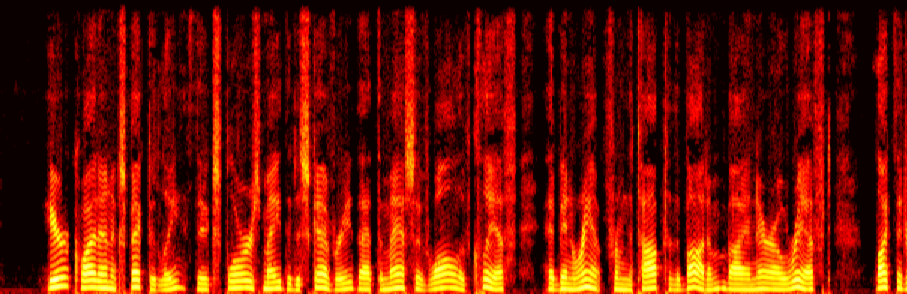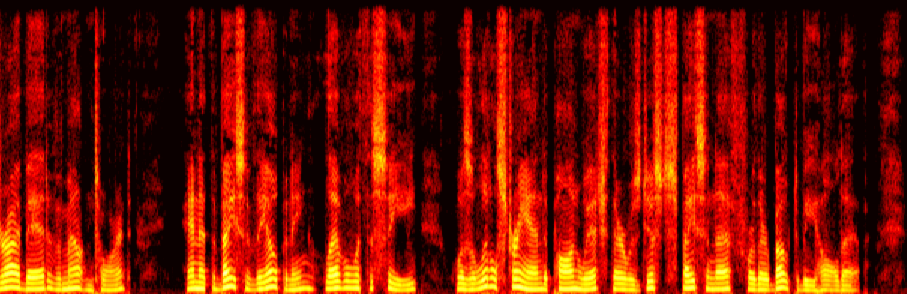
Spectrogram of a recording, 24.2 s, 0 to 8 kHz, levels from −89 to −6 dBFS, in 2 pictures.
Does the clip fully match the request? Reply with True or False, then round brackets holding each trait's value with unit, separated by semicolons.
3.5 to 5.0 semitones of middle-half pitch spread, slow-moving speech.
False (4.0 semitones; 160 wpm)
